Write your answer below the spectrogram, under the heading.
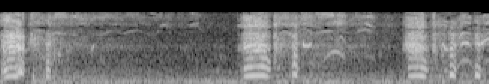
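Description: A man's voice giving short cries that rise and fall in pitch, three of them, each trailed by faint repeats, over a steady low rumble.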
